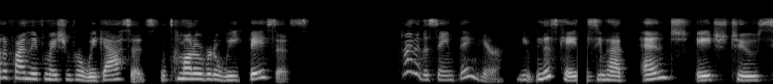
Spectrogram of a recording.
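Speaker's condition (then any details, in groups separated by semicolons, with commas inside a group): No condition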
